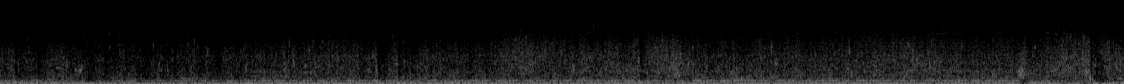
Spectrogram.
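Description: Water splashes around a moving boat.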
